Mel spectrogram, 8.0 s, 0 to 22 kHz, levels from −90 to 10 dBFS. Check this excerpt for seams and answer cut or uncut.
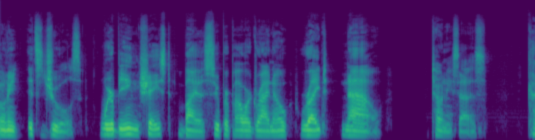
cut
